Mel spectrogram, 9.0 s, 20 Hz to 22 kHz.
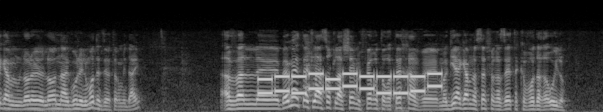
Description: DTMF, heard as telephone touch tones, dialled by machine, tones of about 210 ms. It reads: 15297#8225#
